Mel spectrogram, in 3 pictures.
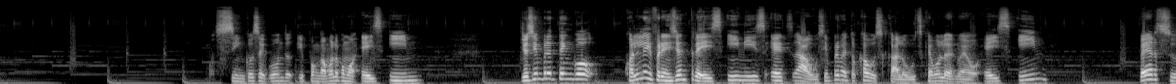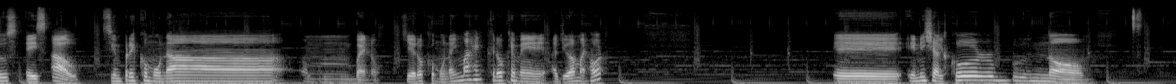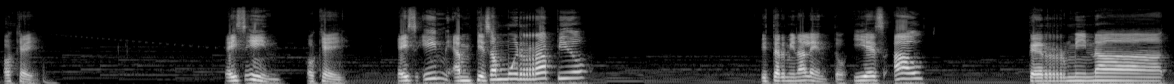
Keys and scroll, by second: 0.8 Left, 1.4 BackSpace, 2.0 super+s, 7.3 super+s, 8.2 super+t, 9.8 space, 11.4 space, 12.0 Return.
